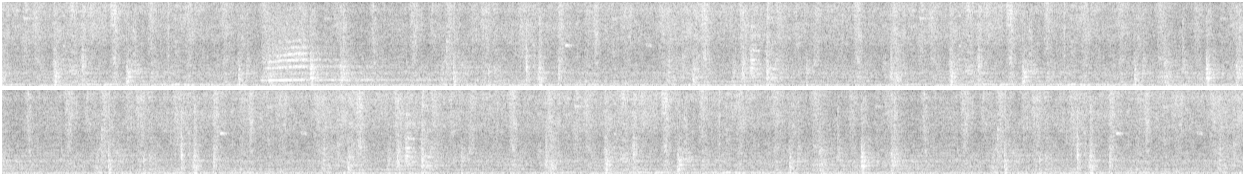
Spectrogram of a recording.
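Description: Passenger train carriages passing close by, a steady rumble with the wheels clicking over rail joints at a regular beat. A brief high tone sounds about two seconds in.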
